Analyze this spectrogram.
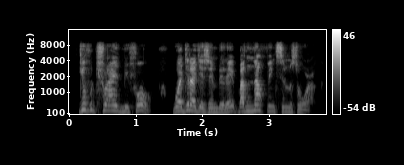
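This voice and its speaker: With a Rwandan accent, a man talks at a very fast pace in a high pitch against a quiet background. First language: Kinyarwanda. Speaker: English teacher. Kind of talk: sales pitch.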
